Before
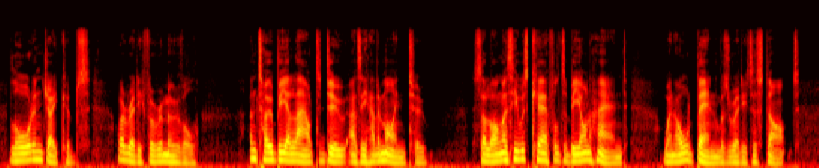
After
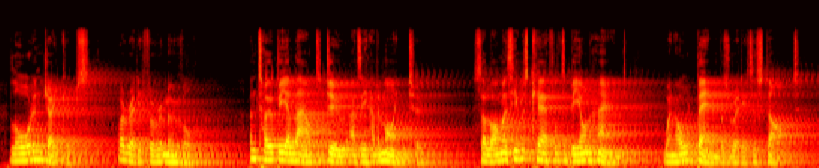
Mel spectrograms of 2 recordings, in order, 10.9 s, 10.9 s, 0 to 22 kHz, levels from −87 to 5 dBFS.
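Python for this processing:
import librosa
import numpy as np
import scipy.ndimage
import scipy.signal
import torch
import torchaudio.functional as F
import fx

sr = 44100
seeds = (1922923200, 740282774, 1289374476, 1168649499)

y = fx.rev_spring(x, sr, rt60_s=2.2, pass_ms=(54,), chirp_ms=25, drr_db=5.5)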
